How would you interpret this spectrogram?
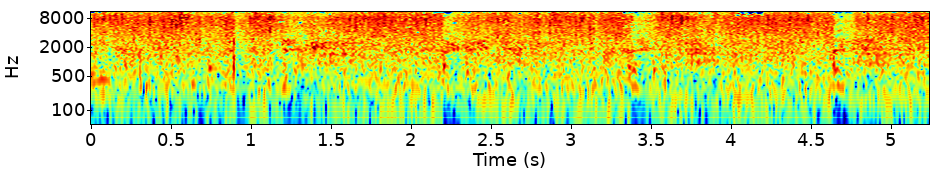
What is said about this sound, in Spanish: Oye, déjalo que nos vamos a empapar, Y a mí me gusta la lluvia. Oye, pues a mí no, ¿sabes?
